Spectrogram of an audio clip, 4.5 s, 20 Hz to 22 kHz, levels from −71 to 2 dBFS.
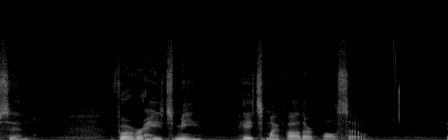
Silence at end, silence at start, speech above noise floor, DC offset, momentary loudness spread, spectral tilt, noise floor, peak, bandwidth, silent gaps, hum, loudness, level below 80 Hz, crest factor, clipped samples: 0.75 s; 0 s; 24 dB; under 0.1%; 24 LU; -5.5 dB/octave; -56 dBFS; -12 dBFS; 16 kHz; none; none; -33 LUFS; -60 dBFS; 24 dB; under 0.1%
